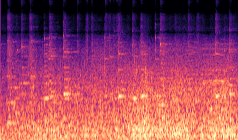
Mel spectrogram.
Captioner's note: water gurgling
